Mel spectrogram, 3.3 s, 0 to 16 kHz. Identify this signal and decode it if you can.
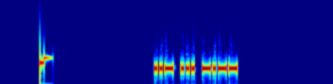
Morse code, heard as a keyed tone, about 43 wpm, 700 Hz. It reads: USY
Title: USA Call Sign Postfixes - 3 Letters 45wpm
